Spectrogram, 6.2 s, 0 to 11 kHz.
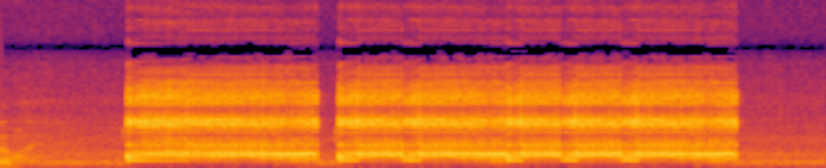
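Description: MRC sound decoder in a model diesel locomotive playing its horn sample number 0, a multi-note air horn chord: a blast of about a second and a half, a brief break, then a longer blast of about three seconds that cuts off suddenly. The decoder's coarse 8-bit sound quality is audible in the horn.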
